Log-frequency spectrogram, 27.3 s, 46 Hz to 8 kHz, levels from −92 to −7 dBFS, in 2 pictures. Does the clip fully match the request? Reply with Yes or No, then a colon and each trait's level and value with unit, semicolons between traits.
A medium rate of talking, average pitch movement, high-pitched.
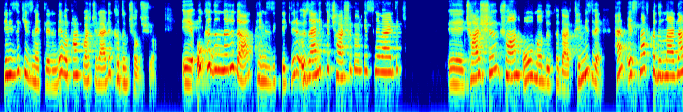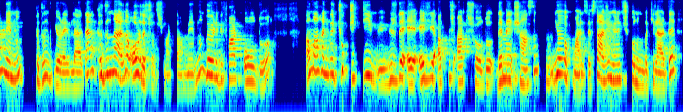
No: average, 120 wpm; wide, 7.5 semitones; high, 245 Hz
